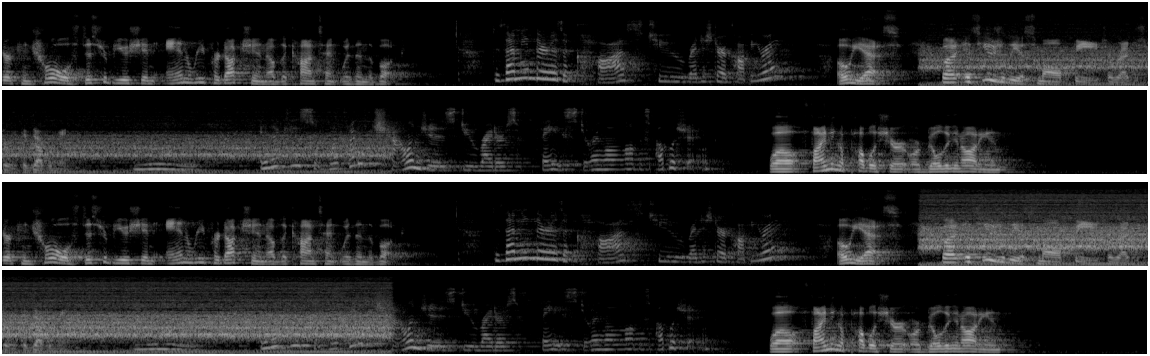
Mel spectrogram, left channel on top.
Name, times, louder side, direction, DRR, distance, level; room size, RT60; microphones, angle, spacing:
voice 1, 0.0-3.9 8.3-12.1 19.1-21.4, equal, 5° left, 8 dB, 1.2 m, -32 dB
voice 2, 4.5-7.8 12.8-18.5, left 1 dB, 25° left, 1 dB, 3.0 m, -41 dB
sound 1, 9.2-15.4, right 7 dB, 70° right, 0.6 m, -33 dB
28.0 x 10.5 x 9.4 m, 0.98 s
head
